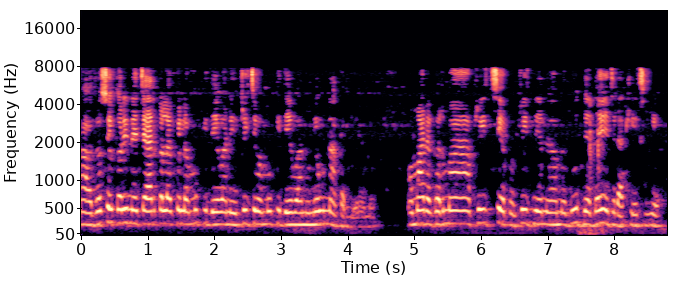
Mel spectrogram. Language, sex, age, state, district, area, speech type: Gujarati, female, 60+, Gujarat, Junagadh, rural, spontaneous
